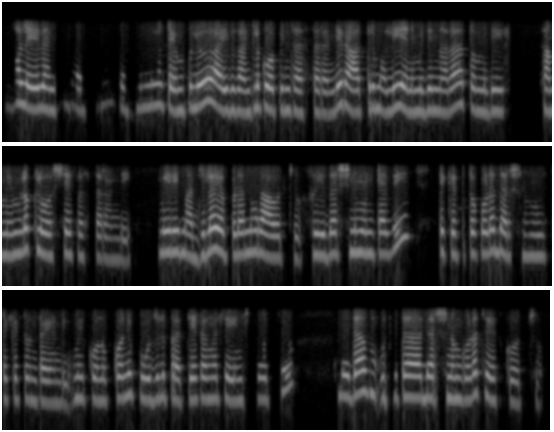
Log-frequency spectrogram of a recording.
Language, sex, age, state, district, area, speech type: Telugu, female, 18-30, Andhra Pradesh, Anakapalli, urban, conversation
